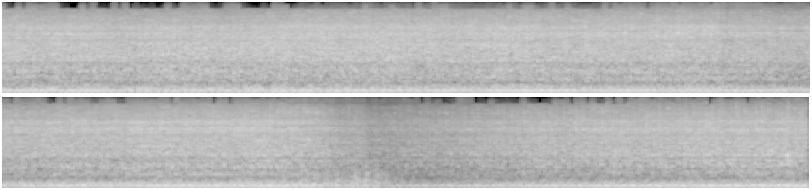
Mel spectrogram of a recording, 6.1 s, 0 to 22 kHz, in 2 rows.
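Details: 1974 Honda CB750 four-cylinder SOHC with about 250,000 km, four carbs, owned about 20 years; steady, even idle with no knocks or misses and a smooth exhaust beat, a healthy running engine.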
